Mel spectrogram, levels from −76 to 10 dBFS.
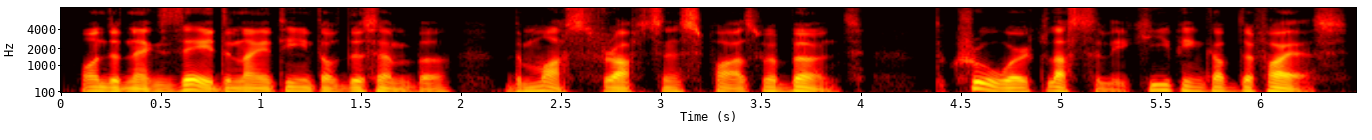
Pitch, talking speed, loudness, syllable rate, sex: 95 Hz, 215 wpm, -22 LUFS, 6.0 syllables/s, male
